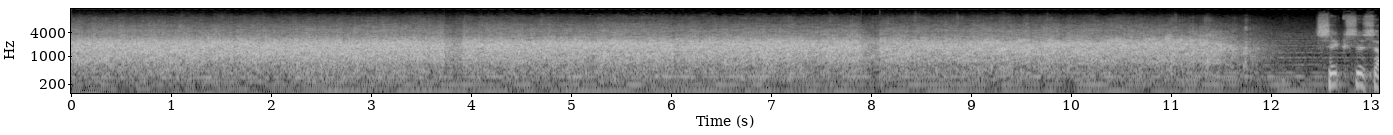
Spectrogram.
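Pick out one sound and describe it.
A large crowd applauds loudly in a big hall.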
